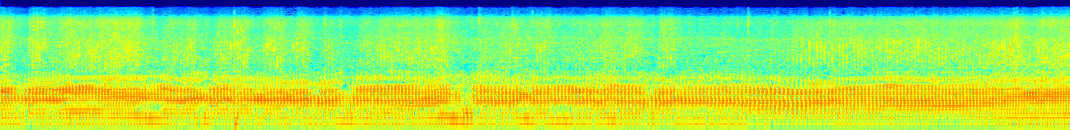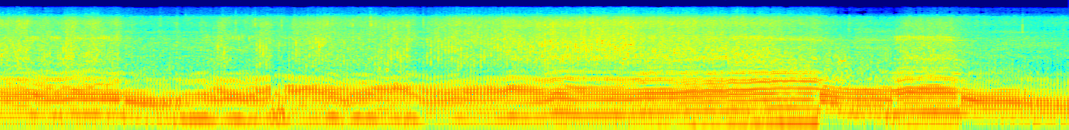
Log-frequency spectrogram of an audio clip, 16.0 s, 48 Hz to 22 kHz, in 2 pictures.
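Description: Kawasaki KLX 125 dirt bike's single-cylinder four-stroke engine working under throttle up a steep, rutted dirt trail, the revs rising and falling with the terrain, with rattling from the rough ground. About twelve seconds in the revs climb steadily, then drop off sharply about two seconds later.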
